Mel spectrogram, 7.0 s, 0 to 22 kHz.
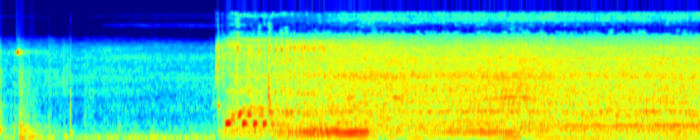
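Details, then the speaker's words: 2002 EZGO TXT with Robin 295 engine converted to Speeduino fuel injection (carburetor now a throttle body), in neutral: cranks, catches after two seconds, then runs even and a little throatier thanks to adjustable timing, revving cleanly; healthy. "you probably notice it's got a little more throat sound to it and it's because we can adjust the timing now"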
